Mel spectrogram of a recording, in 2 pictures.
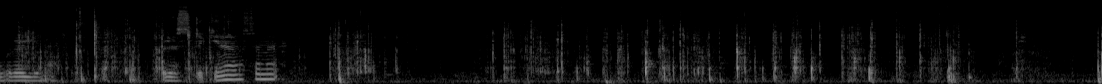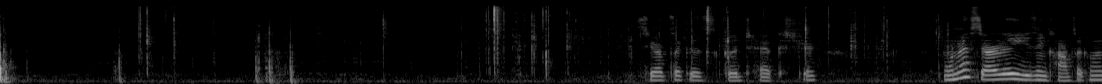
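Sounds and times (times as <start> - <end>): slime crackling and popping: 14.4 - 20.6.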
